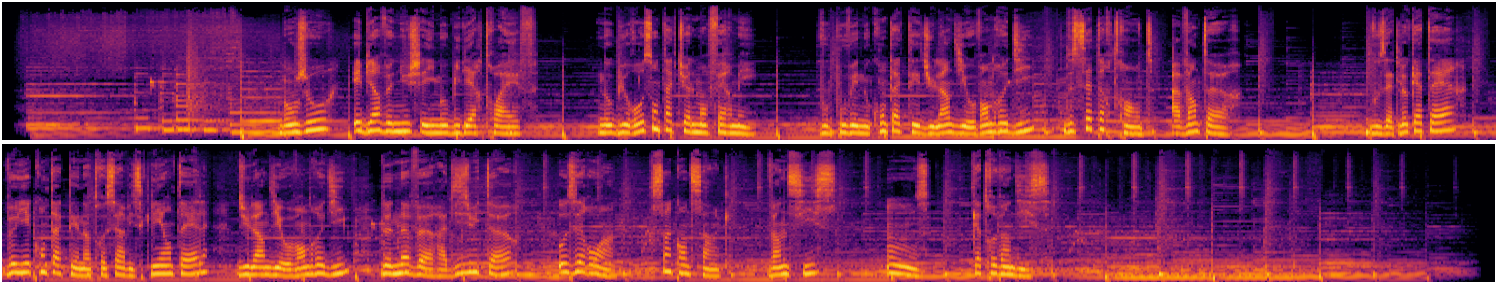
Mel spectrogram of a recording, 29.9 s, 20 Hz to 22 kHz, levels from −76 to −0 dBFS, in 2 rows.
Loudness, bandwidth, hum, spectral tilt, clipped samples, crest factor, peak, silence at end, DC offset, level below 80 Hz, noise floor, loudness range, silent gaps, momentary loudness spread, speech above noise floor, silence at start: -15 LUFS; over 20 kHz; none; -4.5 dB/octave; under 0.1%; 14 dB; 0 dBFS; 0.4 s; under 0.1%; -42 dBFS; -38 dBFS; 4 LU; none; 13 LU; 24 dB; 0.2 s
